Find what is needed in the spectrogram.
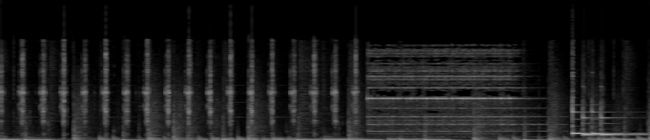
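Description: Quiz countdown-timer sound effect: rapid clock ticking, about four ticks a second, over a looping bass music bed. Then an alarm bell rings for about a second and a half as time runs out. A two-note chime sounds near the end.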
